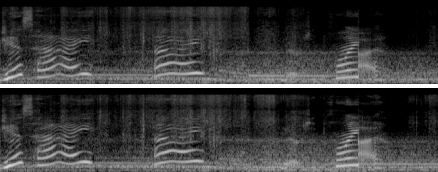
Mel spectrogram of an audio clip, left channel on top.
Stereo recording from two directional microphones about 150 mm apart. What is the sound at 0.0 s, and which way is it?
Speech, 5° right (ahead or behind).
